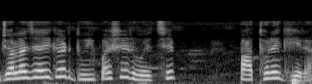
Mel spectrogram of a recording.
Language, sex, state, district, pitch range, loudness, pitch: Bengali, female, West Bengal, Malda, 235-310 Hz, -16 LUFS, 275 Hz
